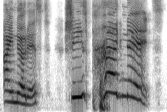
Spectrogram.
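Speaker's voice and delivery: slow gossip bombshell; dramatic reveal. Real, not acted. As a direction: drag it out for the big reveal. Dramatic reveal of her suspicion.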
